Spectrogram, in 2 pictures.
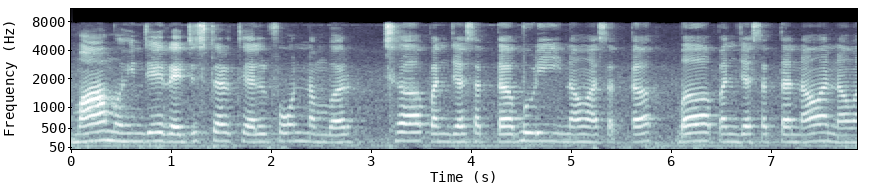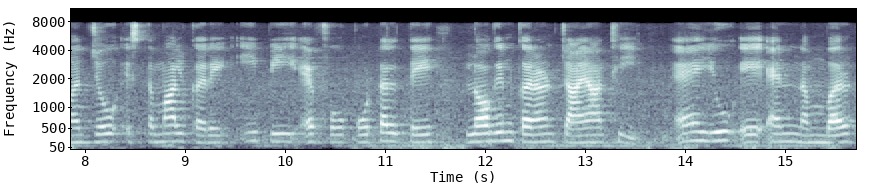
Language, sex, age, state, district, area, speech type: Sindhi, female, 45-60, Maharashtra, Mumbai Suburban, urban, read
